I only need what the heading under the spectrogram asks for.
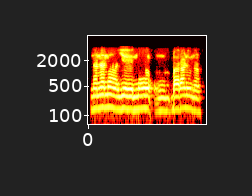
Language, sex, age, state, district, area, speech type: Sindhi, male, 45-60, Madhya Pradesh, Katni, rural, conversation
